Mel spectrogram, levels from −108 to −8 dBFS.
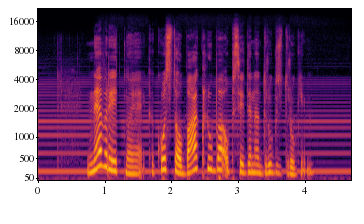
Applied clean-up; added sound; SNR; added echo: neural mask model RNNoise.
